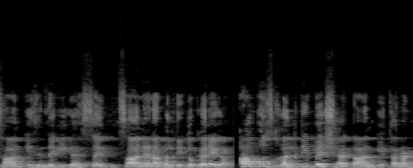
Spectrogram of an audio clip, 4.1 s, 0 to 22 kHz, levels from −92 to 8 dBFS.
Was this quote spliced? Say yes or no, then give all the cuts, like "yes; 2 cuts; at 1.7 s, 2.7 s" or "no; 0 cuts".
yes; 1 cut; at 2.3 s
